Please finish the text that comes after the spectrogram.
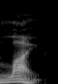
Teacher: The light L, like in light, is made with the tip of your tongue touching your teeth.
